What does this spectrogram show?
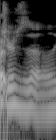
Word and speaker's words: Yggdrasil: Yggdrasil, yeah.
